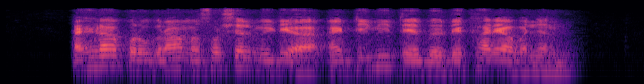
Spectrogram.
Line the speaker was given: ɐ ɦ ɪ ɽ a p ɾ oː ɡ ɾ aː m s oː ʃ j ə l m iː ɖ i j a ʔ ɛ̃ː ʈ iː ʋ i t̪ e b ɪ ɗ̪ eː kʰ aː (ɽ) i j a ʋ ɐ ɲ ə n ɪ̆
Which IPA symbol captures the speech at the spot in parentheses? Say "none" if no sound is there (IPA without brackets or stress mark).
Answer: ɾ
